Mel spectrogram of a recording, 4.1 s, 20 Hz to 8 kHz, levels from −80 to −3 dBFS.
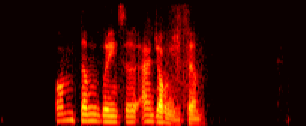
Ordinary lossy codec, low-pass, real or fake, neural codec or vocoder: Opus, 16 kbps; 7.2 kHz; fake; codec, 16 kHz, 1.1 kbps, Voila-Tokenizer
